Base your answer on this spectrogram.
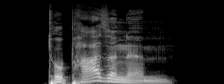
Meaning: strong dative masculine/neuter singular of topasen
- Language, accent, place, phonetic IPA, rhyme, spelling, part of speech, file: German, Germany, Berlin, [toˈpaːzənəm], -aːzənəm, topasenem, adjective, De-topasenem.ogg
